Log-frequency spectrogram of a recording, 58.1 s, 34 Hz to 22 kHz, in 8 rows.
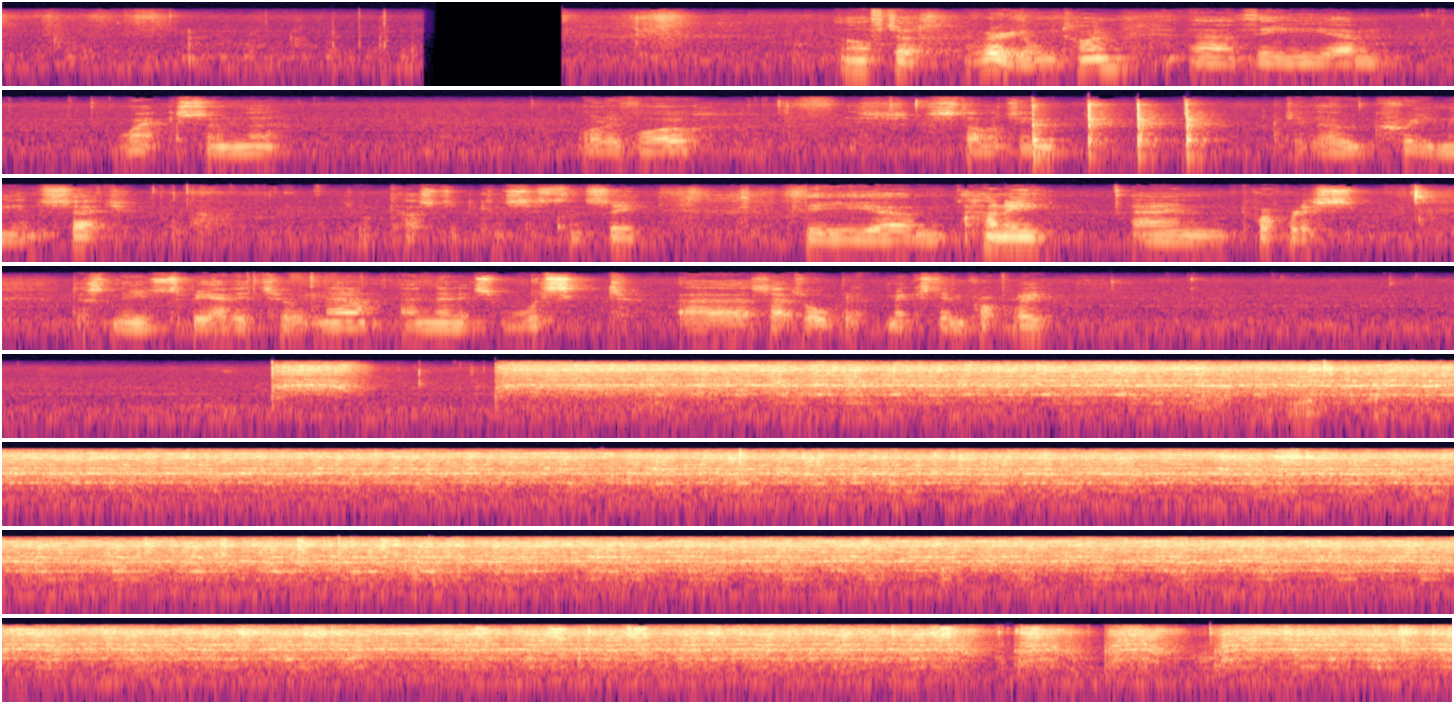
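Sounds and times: electric hand whisk whining: 30.4 - 30.9, 31.5 - 58.0.

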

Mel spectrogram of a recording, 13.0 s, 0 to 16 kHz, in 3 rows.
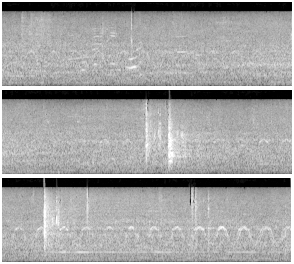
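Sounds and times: distant siren wailing: 0.0 - 13.0
sharp cracks from fire: 6.2 - 13.0.

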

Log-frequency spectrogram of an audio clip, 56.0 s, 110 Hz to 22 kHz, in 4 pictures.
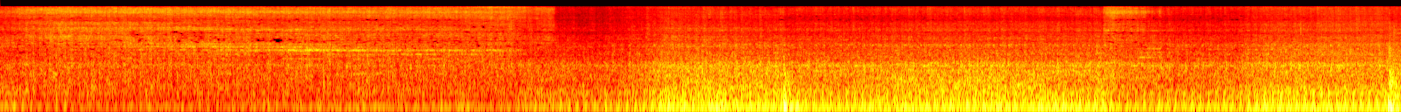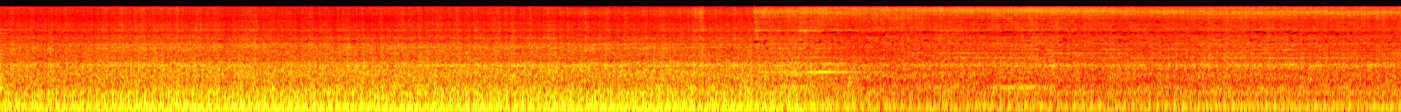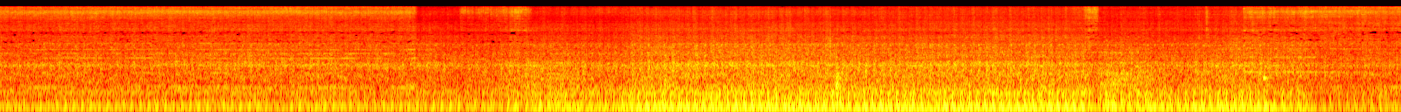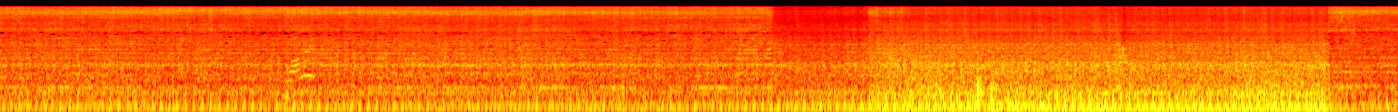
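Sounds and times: bandsaw sawing wood: 0.0 - 56.0
sharp knock: 7.7 - 8.2, 13.8 - 14.3.

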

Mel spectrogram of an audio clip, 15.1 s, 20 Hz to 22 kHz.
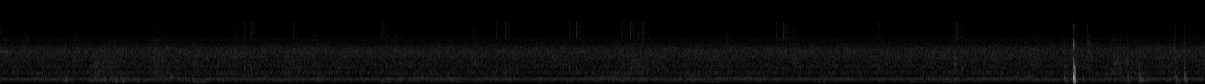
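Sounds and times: faint steady hum: 0.0 - 15.0
computer mouse clicks: 2.9 - 4.0, 4.7 - 5.0, 5.9 - 8.2, 9.0 - 10.1, 10.9 - 11.1, 11.9 - 12.2.

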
